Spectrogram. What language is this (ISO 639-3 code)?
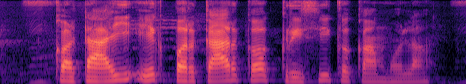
bho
